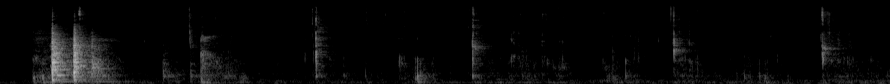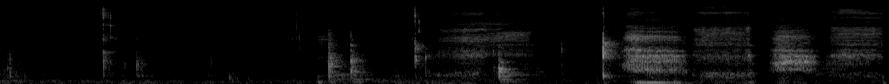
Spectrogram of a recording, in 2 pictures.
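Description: Close-miked chewing and biting of spicy chicken feet: wet mouth sounds and crunches, about one a second, growing denser and longer near the end. The loudest sound is a sudden one about half a second in.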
